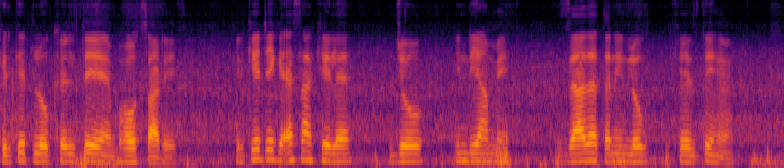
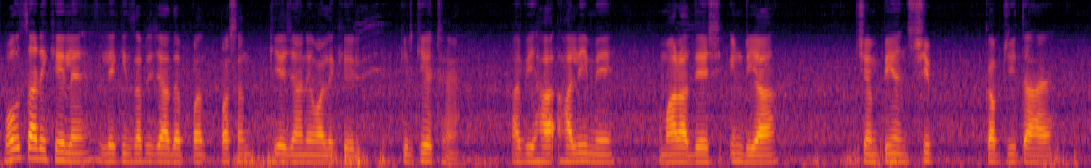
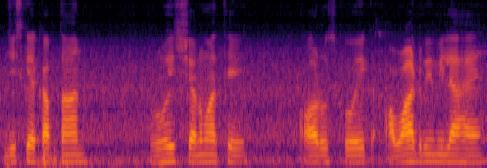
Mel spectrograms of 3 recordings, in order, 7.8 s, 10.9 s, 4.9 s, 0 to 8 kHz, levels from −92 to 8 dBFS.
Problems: constant background noise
